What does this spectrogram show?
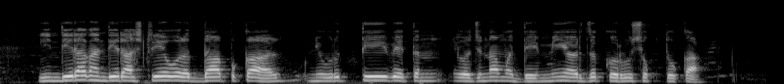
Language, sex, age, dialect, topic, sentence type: Marathi, male, 25-30, Standard Marathi, banking, question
